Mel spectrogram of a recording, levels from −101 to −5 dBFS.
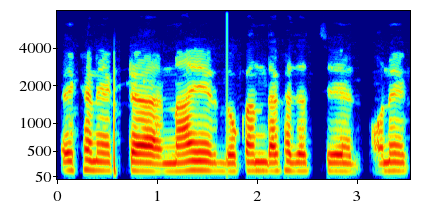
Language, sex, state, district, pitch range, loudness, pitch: Bengali, male, West Bengal, Jhargram, 150-160 Hz, -18 LUFS, 150 Hz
